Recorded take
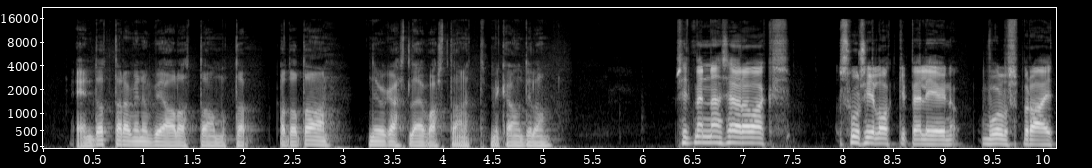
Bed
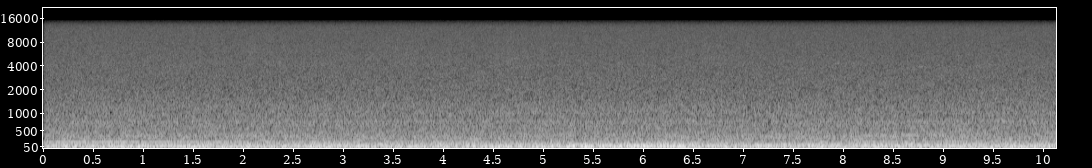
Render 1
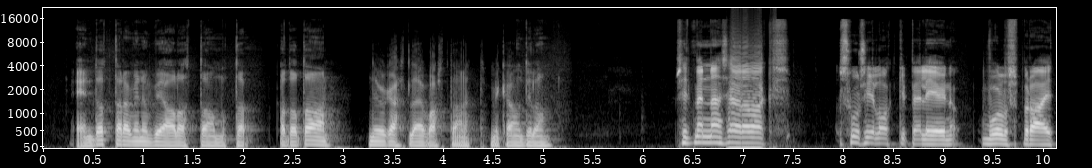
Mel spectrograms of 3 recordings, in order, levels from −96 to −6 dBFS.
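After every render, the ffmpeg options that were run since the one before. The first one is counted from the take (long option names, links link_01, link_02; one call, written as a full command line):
ffmpeg -i in.wav -filter_complex "[0:a]asettb=1/sr,asplit=3[link_01][link_02][link_03];[link_01]atrim=end=2.804[link_04];[link_02]atrim=start=2.8:end=4.73,asetpts=PTS-STARTPTS,afade=type=in:duration=0.004:curve=qsin,afade=type=out:start_time=1.926:duration=0.004:curve=qsin,adynamicsmooth=sensitivity=2:basefreq=2400[link_05];[link_03]atrim=start=4.726[link_06];[link_04][link_05]acrossfade=duration=0.004:curve1=hsin:curve2=qsin[link_07];[link_07][link_06]acrossfade=duration=0.004:curve1=qsin:curve2=hsin,asettb=1/sr,asplit=3[link_08][link_09][link_10];[link_08]atrim=end=6.834[link_11];[link_09]atrim=start=6.83:end=7.33,asetpts=PTS-STARTPTS,afade=type=in:duration=0.004:curve=qsin,afade=type=out:start_time=0.496:duration=0.004:curve=qsin,aeval=exprs='if(lt(val(0),0),0.251*val(0),val(0))':channel_layout=same[link_12];[link_10]atrim=start=7.326[link_13];[link_11][link_12]acrossfade=duration=0.004:curve1=hsin:curve2=qsin[link_14];[link_14][link_13]acrossfade=duration=0.004:curve1=qsin:curve2=hsin,asettb=1/sr,asplit=3[link_15][link_16][link_17];[link_15]atrim=end=8.054[link_18];[link_16]atrim=start=8.05:end=8.79,asetpts=PTS-STARTPTS,afade=type=in:duration=0.004:curve=qsin,afade=type=out:start_time=0.736:duration=0.004:curve=qsin,acompressor=threshold=-28dB:ratio=2:attack=3.2:release=140:knee=1:detection=peak[link_19];[link_17]atrim=start=8.786[link_20];[link_18][link_19]acrossfade=duration=0.004:curve1=hsin:curve2=qsin[link_21];[link_21][link_20]acrossfade=duration=0.004:curve1=qsin:curve2=hsin" out.wav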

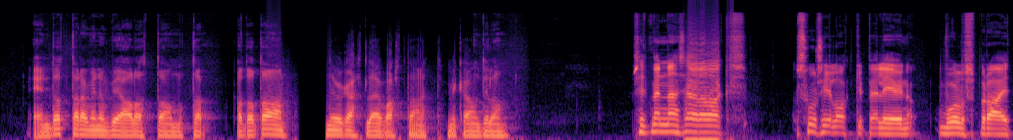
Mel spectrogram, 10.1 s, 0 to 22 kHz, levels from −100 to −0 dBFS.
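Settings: ffmpeg -i in.wav -filter_complex "[0:a]asettb=1/sr,asplit=3[link_01][link_02][link_03];[link_01]atrim=end=2.664[link_04];[link_02]atrim=start=2.66:end=3.31,asetpts=PTS-STARTPTS,afade=type=in:duration=0.004:curve=qsin,afade=type=out:start_time=0.646:duration=0.004:curve=qsin,aeval=exprs='sgn(val(0))*max(abs(val(0))-0.00299,0)':channel_layout=same[link_05];[link_03]atrim=start=3.306[link_06];[link_04][link_05]acrossfade=duration=0.004:curve1=hsin:curve2=qsin[link_07];[link_07][link_06]acrossfade=duration=0.004:curve1=qsin:curve2=hsin" out.wav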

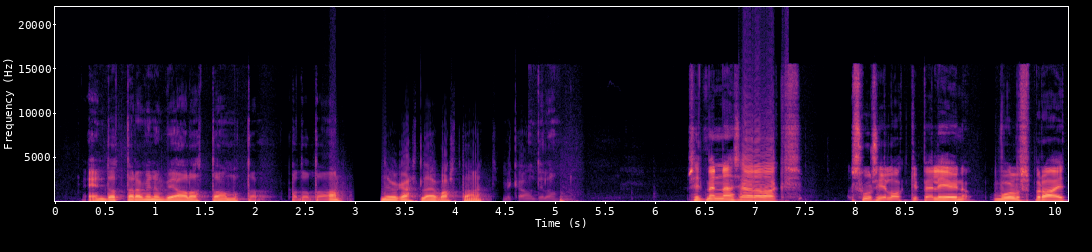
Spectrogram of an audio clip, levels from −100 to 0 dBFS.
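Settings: ffmpeg -i in.wav -filter_complex "[0:a]asplit=3[link_01][link_02][link_03];[link_01]afade=type=out:start_time=1.91:duration=0.02[link_04];[link_02]acompressor=threshold=-32dB:ratio=10:attack=3.2:release=140:knee=1:detection=peak,afade=type=in:start_time=1.91:duration=0.02,afade=type=out:start_time=2.73:duration=0.02[link_05];[link_03]afade=type=in:start_time=2.73:duration=0.02[link_06];[link_04][link_05][link_06]amix=inputs=3:normalize=0,asettb=1/sr,asplit=3[link_07][link_08][link_09];[link_07]atrim=end=4.364[link_10];[link_08]atrim=start=4.36:end=5.05,asetpts=PTS-STARTPTS,afade=type=in:duration=0.004:curve=qsin,afade=type=out:start_time=0.686:duration=0.004:curve=qsin,aderivative[link_11];[link_09]atrim=start=5.046[link_12];[link_10][link_11]acrossfade=duration=0.004:curve1=hsin:curve2=qsin[link_13];[link_13][link_12]acrossfade=duration=0.004:curve1=qsin:curve2=hsin" out.wav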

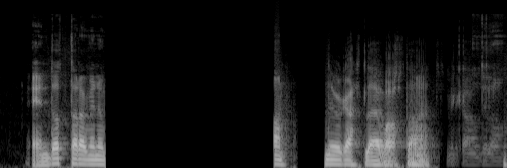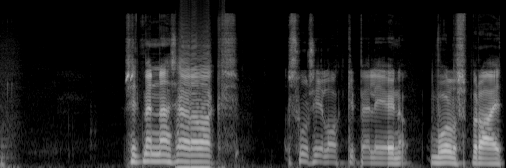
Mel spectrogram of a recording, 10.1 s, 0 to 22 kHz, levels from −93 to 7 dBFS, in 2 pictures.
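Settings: ffmpeg -i in.wav -filter_complex "[0:a]asplit=3[link_01][link_02][link_03];[link_01]afade=type=out:start_time=3.73:duration=0.02[link_04];[link_02]asplit=2[link_05][link_06];[link_06]adelay=42,volume=-4.5dB[link_07];[link_05][link_07]amix=inputs=2:normalize=0,afade=type=in:start_time=3.73:duration=0.02,afade=type=out:start_time=6.4:duration=0.02[link_08];[link_03]afade=type=in:start_time=6.4:duration=0.02[link_09];[link_04][link_08][link_09]amix=inputs=3:normalize=0,asettb=1/sr,asplit=3[link_10][link_11][link_12];[link_10]atrim=end=7.174[link_13];[link_11]atrim=start=7.17:end=8.96,asetpts=PTS-STARTPTS,afade=type=in:duration=0.004:curve=qsin,afade=type=out:start_time=1.786:duration=0.004:curve=qsin,acompressor=threshold=-36dB:ratio=2:attack=3.2:release=140:knee=1:detection=peak[link_14];[link_12]atrim=start=8.956[link_15];[link_13][link_14]acrossfade=duration=0.004:curve1=hsin:curve2=qsin[link_16];[link_16][link_15]acrossfade=duration=0.004:curve1=qsin:curve2=hsin,asplit=3[link_17][link_18][link_19];[link_17]atrim=end=1.06,asetpts=PTS-STARTPTS,afade=type=out:start_time=1.056:duration=0.004:curve=hsin[link_20];[link_18]atrim=start=1.06:end=2.75,asetpts=PTS-STARTPTS,volume=0[link_21];[link_19]atrim=start=2.75,asetpts=PTS-STARTPTS,afade=type=in:duration=0.004:curve=hsin[link_22];[link_20][link_21][link_22]concat=n=3:v=0:a=1" out.wav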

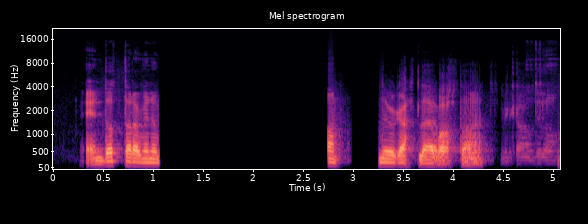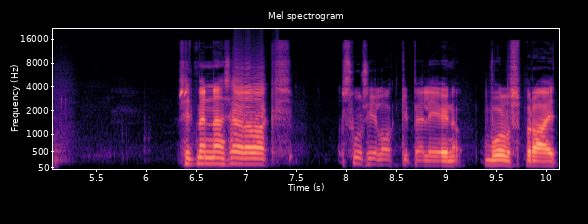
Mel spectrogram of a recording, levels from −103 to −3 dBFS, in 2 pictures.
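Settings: ffmpeg -i in.wav -af "highpass=frequency=220:width=0.5412,highpass=frequency=220:width=1.3066,highshelf=frequency=4700:gain=-7.5" out.wav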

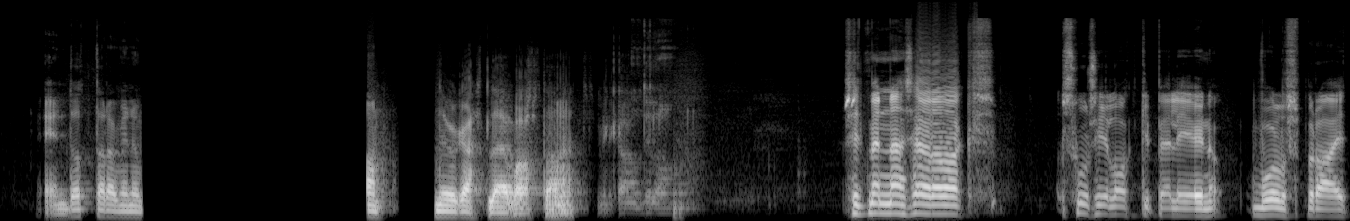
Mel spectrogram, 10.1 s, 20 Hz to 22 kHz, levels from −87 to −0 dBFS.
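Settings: ffmpeg -i in.wav -filter_complex "[0:a]asplit=2[link_01][link_02];[link_02]alimiter=limit=-18dB:level=0:latency=1:release=96,volume=-3dB[link_03];[link_01][link_03]amix=inputs=2:normalize=0,dynaudnorm=framelen=450:gausssize=7:maxgain=11.5dB" out.wav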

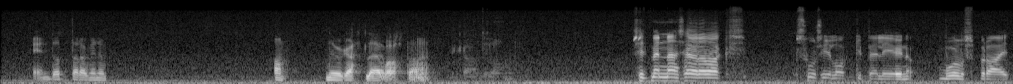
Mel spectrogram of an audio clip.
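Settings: ffmpeg -i in.wav -i bed.wav -filter_complex "[1:a]volume=-8.5dB[link_01];[0:a][link_01]amix=inputs=2:normalize=0" out.wav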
